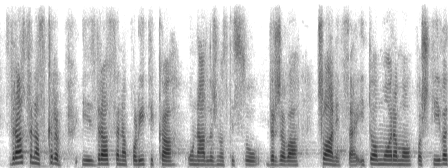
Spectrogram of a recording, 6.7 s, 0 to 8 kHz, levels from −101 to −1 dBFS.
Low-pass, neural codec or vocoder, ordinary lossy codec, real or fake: 7.2 kHz; none; Opus, 32 kbps; real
